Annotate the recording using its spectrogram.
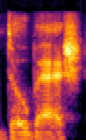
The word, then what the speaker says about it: Doberge: It looks like it's spelled Doberge, D-O-B-E-R-G-E, but it's pronounced Dobash.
